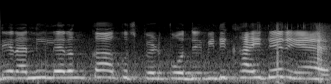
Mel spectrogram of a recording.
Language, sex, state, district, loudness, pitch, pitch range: Hindi, female, Haryana, Rohtak, -18 LUFS, 310 Hz, 275-315 Hz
